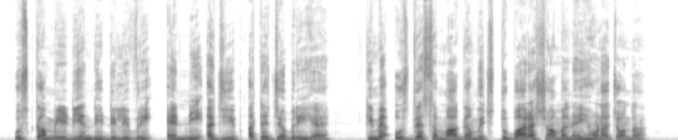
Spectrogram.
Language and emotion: Punjabi, disgusted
